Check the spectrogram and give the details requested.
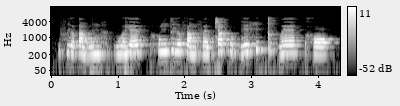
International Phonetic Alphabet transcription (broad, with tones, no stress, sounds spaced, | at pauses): f i˨˩˦ ə̯ ʔ a˨˩˨ m w i˨˩ m h ə˨˩ k̚ v u˨˩˦ ə̯ j ɛ˧˥ | h u˧˥ ŋ t̪ i˧˥ ə̯ f a˨˩ m f ɛ˨˩ w c a˦˥ k̚ v ə˨˩ k̚ ɣ e˧ h i˦˥ k̚ t̪ ə˨˩ k̚ v ɛ˧ | x ɔ˧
